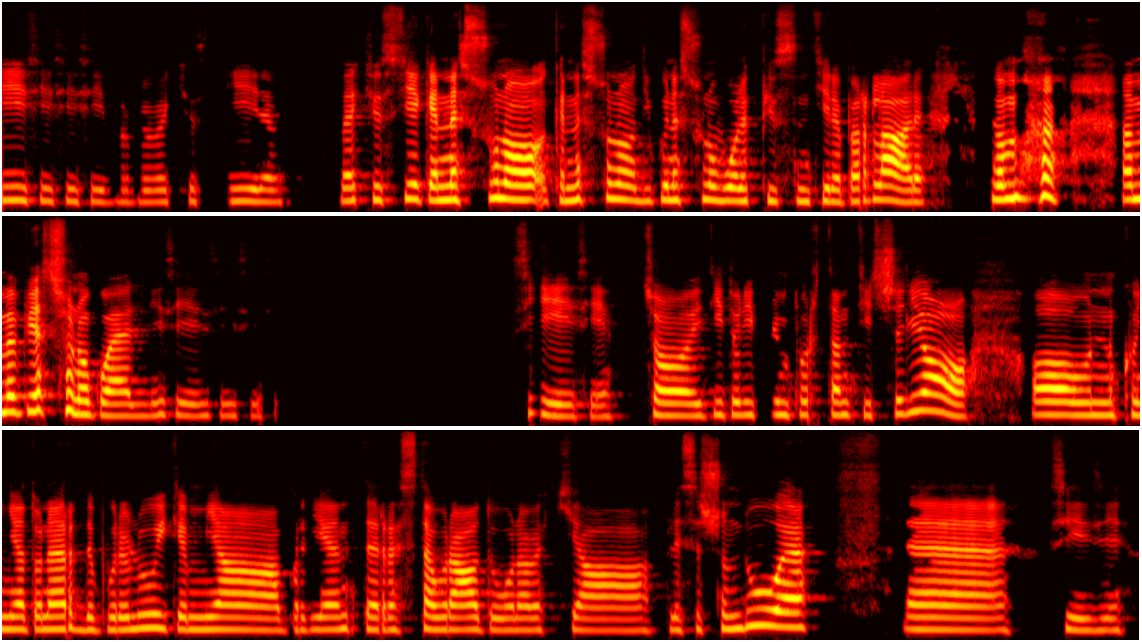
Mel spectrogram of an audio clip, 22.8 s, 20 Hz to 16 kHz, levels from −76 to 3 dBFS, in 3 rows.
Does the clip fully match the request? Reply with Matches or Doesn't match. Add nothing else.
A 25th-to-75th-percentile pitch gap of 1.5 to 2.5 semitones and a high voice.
Matches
